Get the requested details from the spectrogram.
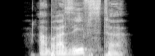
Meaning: inflection of abrasiv: 1. strong/mixed nominative/accusative feminine singular superlative degree 2. strong nominative/accusative plural superlative degree
- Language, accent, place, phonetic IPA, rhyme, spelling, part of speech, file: German, Germany, Berlin, [abʁaˈziːfstə], -iːfstə, abrasivste, adjective, De-abrasivste.ogg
